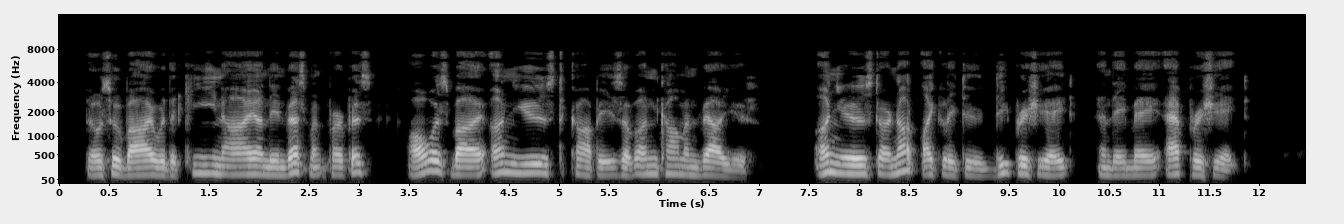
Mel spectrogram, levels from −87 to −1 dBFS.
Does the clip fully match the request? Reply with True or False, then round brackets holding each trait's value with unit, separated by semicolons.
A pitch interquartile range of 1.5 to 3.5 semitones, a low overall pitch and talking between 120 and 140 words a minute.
True (3.0 semitones; 130 Hz; 135 wpm)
